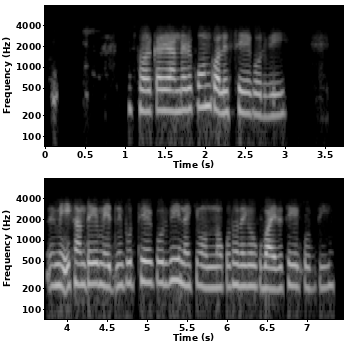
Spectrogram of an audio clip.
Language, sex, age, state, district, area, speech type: Bengali, female, 18-30, West Bengal, Paschim Medinipur, rural, conversation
